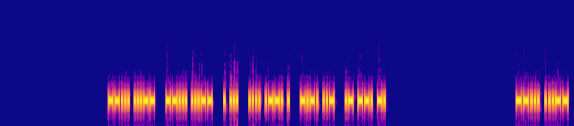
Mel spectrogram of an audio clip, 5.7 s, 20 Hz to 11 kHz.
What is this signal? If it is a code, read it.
Morse code, heard as a keyed tone, about 64 wpm, 700 Hz. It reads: 73 73 ES HPE CU AGN 73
